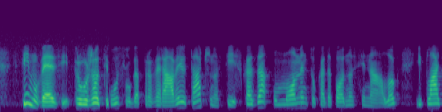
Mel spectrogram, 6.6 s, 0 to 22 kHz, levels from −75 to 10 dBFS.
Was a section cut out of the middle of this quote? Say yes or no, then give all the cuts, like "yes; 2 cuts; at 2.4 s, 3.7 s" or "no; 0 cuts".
yes; 2 cuts; at 1.6 s, 5.0 s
